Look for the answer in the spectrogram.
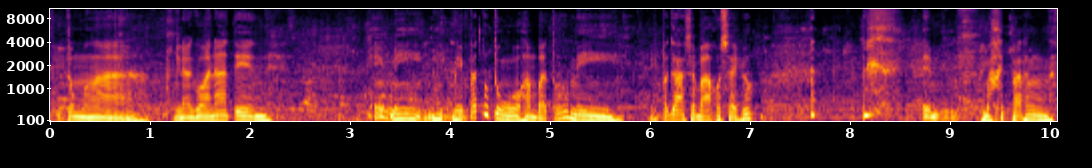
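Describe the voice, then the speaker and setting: A man playing a shy, nervous young suitor in a Tagalog radio drama, speaking hesitantly and gently with stammers. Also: lowish voice, unhurried, long pauses, over music, lightly acted. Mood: hesitant, earnest.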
